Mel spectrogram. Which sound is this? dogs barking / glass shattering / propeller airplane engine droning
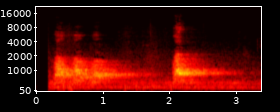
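dogs barking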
